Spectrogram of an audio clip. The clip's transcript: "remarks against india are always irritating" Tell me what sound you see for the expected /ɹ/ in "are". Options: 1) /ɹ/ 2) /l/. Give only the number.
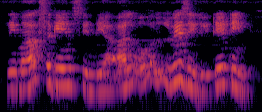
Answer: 2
